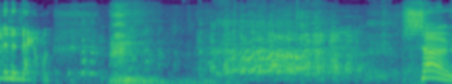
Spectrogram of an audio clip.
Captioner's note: attendees laughing; Kentucky Lightning sighs; chuckles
